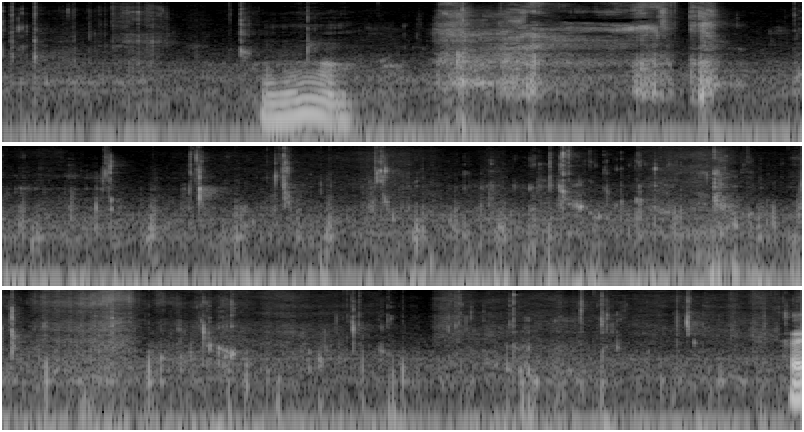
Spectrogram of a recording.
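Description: Close-miked chewing and mouth sounds of a man eating abalone, with many small clicks scattered throughout and a denser burst of chewing a couple of seconds in.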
